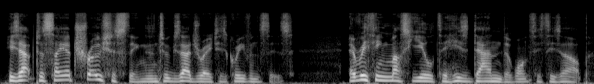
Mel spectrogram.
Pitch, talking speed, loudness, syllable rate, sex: 145 Hz, 220 wpm, -20 LUFS, 6.4 syllables/s, male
